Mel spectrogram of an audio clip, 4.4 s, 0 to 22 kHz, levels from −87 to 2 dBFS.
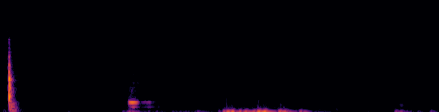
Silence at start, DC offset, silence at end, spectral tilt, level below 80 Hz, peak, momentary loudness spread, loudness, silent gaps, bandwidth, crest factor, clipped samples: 0.05 s; under 0.1%; 1.35 s; -4.5 dB/octave; -56 dBFS; -8 dBFS; 24 LU; -38 LUFS; 0.42-0.67 s, 0.74-1.21 s; 5.6 kHz; 32 dB; under 0.1%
